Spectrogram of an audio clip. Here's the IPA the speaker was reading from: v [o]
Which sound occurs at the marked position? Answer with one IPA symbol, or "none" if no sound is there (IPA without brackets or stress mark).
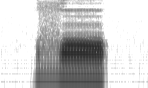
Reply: ɔ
